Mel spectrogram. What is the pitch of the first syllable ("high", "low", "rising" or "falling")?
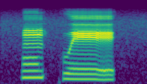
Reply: high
